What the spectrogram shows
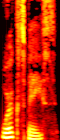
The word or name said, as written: workspace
